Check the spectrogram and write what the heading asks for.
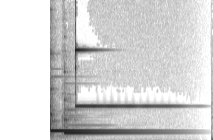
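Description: Two-note ding-dong chime, a higher note then a lower one struck in quick succession, with a bright high ping just after, ringing out and fading away over about three seconds.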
